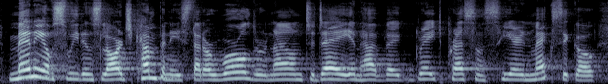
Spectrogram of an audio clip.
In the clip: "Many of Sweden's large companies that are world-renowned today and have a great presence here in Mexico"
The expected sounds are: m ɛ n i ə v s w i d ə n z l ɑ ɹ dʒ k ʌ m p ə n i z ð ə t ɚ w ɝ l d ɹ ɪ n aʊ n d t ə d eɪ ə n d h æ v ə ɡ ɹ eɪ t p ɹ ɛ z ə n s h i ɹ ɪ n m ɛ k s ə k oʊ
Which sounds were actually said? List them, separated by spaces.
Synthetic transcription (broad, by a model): m ɛ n i ə v s w i d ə n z l ɑ ɹ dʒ k ʌ m p ə n i z ð ə t ɚ w ɝ l d ɹ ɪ n aʊ n t ə d eɪ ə n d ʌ v ə ɡ ɹ eɪ t p ɹ ɛ z ə n s h i ɹ ɪ n m ɛ k s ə k oʊ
